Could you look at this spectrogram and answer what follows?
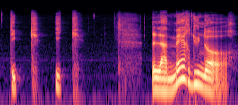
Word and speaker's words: Nord: La mer du Nord. Final D not pronounced.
